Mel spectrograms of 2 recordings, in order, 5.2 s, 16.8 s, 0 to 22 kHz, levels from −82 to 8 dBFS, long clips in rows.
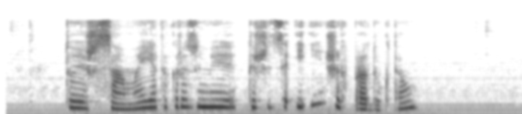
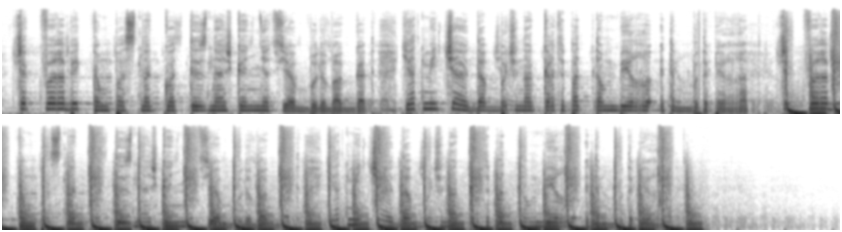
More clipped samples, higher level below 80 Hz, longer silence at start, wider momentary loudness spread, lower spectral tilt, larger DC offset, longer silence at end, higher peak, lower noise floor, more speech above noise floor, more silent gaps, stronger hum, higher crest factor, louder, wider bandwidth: neither; second, -52 dBFS vs -18 dBFS; first, 0.65 s vs 0.15 s; about the same, 10 LU vs 10 LU; second, -3.5 dB/octave vs -6 dB/octave; neither; second, 1.05 s vs 1.3 s; second, -4 dBFS vs 0 dBFS; second, -50 dBFS vs -55 dBFS; second, 29 dB vs 40 dB; neither; neither; about the same, 18 dB vs 14 dB; second, -21 LUFS vs -17 LUFS; second, 11.5 kHz vs 16.5 kHz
